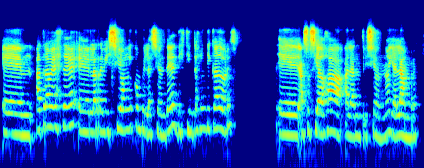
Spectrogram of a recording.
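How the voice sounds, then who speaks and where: A woman's voice: sits high, fairly bright tone, roomy sound. A Venezuelan woman explaining her work at a workshop over a video call, hesitant, with many fillers and restarts. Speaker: workshop speaker. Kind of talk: explaining, thinking aloud.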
